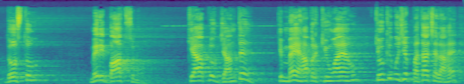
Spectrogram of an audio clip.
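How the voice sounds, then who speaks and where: A man's voice: high-pitched, expressive, fairly quick, sharp tone, dry recording, heavily acted. An actor dubbing a fiery male revolutionary leader who speaks in an impassioned, declaiming way to a room of bankers. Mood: defiant. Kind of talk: film dub.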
